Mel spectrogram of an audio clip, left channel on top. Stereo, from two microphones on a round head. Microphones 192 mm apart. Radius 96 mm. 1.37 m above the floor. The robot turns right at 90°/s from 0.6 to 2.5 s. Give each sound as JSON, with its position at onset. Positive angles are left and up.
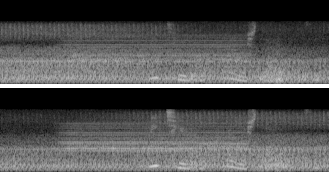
{"t": 0.0, "sound": "an engine running", "azimuth_deg": 110}
{"t": 1.5, "sound": "a woman speaking", "azimuth_deg": -110}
